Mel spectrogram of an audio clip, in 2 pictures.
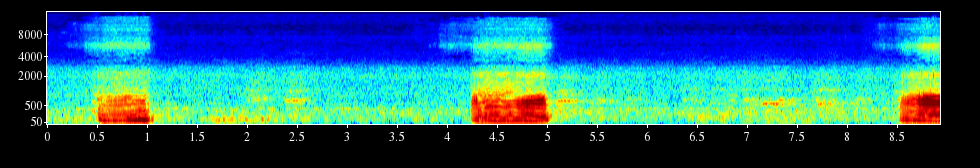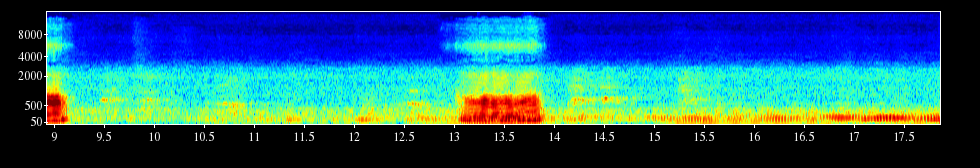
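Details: Max, a pug, snoring while sleeping: four loud, fluttering snores about every four seconds, near 15 a minute, with quiet breathing between.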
